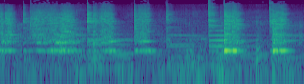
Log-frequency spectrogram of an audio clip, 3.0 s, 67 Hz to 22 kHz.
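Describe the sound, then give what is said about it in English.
Cardamom pods and cloves cooking in hot oil in a pan, heard as several bursts of scraping and stirring with a metallic ring and a faint sizzle, fairly loud and with no talk. “5 cardamom pods and 5 cloves. So we're just going to flavor the oil and drop it in here. Cook it for just a few seconds.”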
